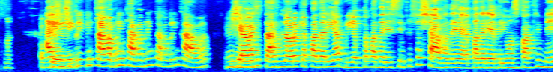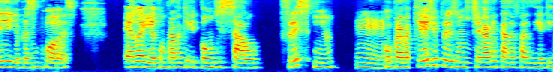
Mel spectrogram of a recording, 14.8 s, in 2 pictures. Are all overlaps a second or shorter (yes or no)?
yes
